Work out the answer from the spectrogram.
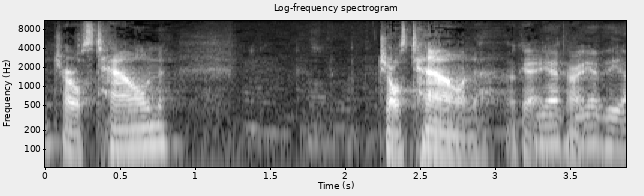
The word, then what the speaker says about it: Charlestown: How is it pronounced? Is it Charleston? Charlestown?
